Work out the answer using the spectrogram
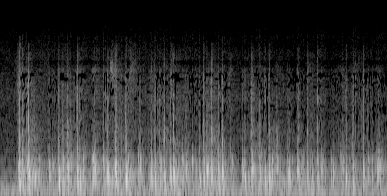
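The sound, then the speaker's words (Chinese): Horses' hooves clip-clop as military officers on horseback gallop to meet each other. The sound is a dense, continuous run of many sharp, hollow taps in a quick, uneven rhythm that lasts through the whole clip. “罗中环和参谋警卫员骑马赶往八纵队，八纵队司令员也骑马迎来。”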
